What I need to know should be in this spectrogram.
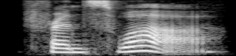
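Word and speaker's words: François: The C in that word is pronounced as an S, so soupçon. Similarly, Francois.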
